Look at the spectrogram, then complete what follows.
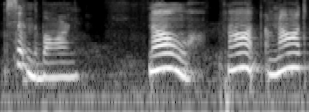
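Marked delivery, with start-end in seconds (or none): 1.5-3.1 loud refusal. Acted. Acted refusal of an order.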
